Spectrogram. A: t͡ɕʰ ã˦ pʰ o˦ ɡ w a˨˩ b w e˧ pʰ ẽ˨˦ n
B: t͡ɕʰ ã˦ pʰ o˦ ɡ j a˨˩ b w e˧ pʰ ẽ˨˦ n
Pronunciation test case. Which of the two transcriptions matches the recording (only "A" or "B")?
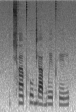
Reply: B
